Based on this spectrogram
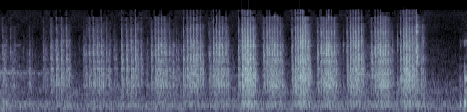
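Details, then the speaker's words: Smith Corona typewriter, no-silencer model, before repair: rapid rattling ratchet bursts about three per second as the carriage steps, loud escapement chatter; grinding possibly from power spacer part sitting out of home position and rubbing when let down. "okay let's look at that grinding noise here think that's gonna be returns I sure like that to have a silencer on it"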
